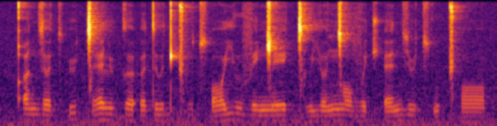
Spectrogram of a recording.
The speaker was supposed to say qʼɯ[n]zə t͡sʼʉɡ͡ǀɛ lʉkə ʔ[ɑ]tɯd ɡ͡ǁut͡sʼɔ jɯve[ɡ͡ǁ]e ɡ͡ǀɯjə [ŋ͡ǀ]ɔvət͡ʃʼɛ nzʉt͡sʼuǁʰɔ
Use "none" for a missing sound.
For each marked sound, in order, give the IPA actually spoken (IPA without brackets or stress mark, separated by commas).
n, ə, ŋ͡ǁ, ŋ͡ǀ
